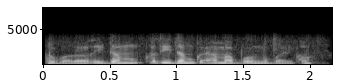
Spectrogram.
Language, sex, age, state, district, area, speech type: Nepali, male, 18-30, West Bengal, Kalimpong, rural, conversation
